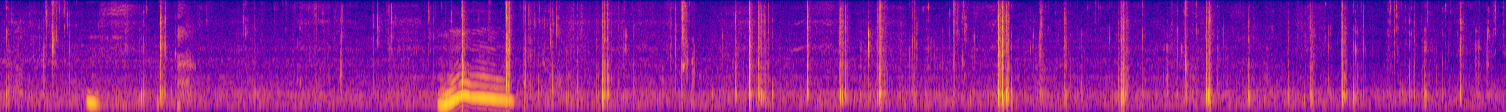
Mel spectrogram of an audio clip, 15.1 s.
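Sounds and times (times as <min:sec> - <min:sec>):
chewing hard cookie crunches: 0:05.1 - 0:15.0.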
